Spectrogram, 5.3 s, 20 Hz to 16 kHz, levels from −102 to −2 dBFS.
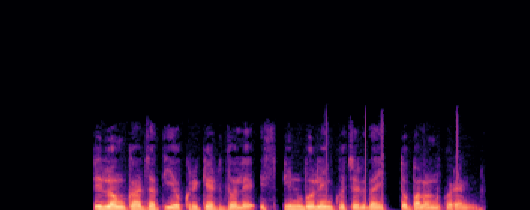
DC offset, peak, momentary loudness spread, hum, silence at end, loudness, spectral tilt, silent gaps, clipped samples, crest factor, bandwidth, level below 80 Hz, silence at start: under 0.1%; -2 dBFS; 10 LU; none; 0.5 s; -19 LUFS; -11 dB/octave; none; under 0.1%; 18 dB; 5 kHz; -56 dBFS; 0.95 s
